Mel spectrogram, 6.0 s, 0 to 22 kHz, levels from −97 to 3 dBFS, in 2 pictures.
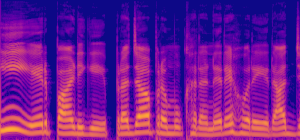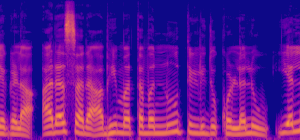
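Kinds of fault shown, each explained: No kinds of fault are heard in this speech.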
